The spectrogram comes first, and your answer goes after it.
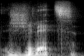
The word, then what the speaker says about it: jilet: Then the letter J is pronounced J in Turkish. As you can hear, it is the J sound as in genre. For example, in the word jilet, which is razor in Turkish.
